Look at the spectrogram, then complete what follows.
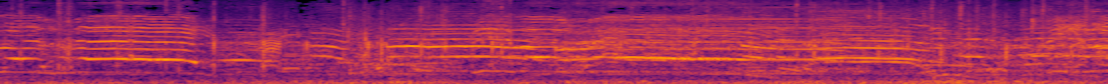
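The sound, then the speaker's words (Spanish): A large outdoor crowd at the Plaza de Oriente shouts, boos and cheers continuously, booing members of the government and acclaiming King Felipe VI, many voices rising and overlapping in a loud, steady roar with sustained jeering and calls throughout. “Mientras que los miembros del Ejecutivo recibían abucheos, los asistentes a la Plaza de Oriente ponían en valor la figura del rey Felipe VI.”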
